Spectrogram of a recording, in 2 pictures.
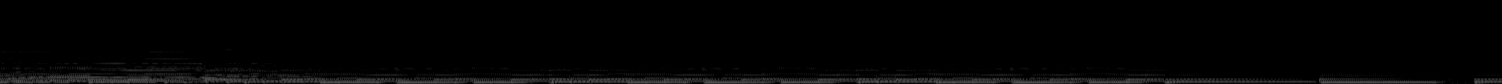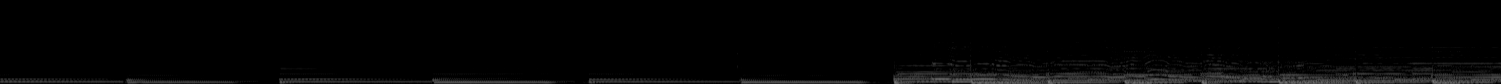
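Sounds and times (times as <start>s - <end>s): acoustic guitar chords: 0.0s - 17.1s, 24.0s - 30.0s.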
